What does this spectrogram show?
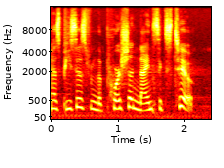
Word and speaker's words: Porsche: is currently worth American saying Porsche actually annoys It annoys me doing well. It's a Porsche. It's a Porsche. It's one syllable like a Porsche, but you have a list.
